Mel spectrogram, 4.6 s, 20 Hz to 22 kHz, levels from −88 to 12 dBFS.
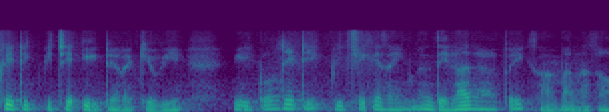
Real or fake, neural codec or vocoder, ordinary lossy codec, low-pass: fake; codec, 16 kHz, about 1 kbps, DyCAST, with the encoder's durations; none; 7.2 kHz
